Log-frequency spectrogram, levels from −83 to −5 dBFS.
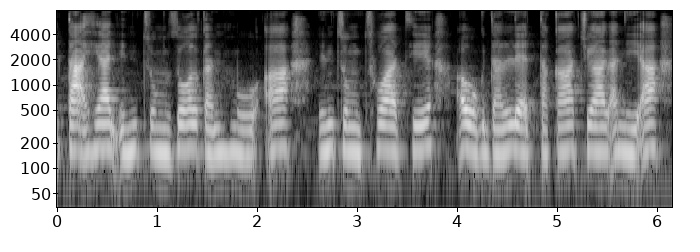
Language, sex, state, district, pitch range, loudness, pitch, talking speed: Mizo, female, Mizoram, Aizawl, 155-170 Hz, -23 LUFS, 160 Hz, 185 wpm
